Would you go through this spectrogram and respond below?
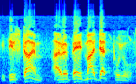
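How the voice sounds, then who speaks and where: A man's voice: on the low side, expressive, unhurried, bright, forceful tone, breathy edge, heavily acted. An actor playing a noble, dignified new king in a 1970s radio drama, with formal and solemn delivery. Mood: solemn, grateful. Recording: noisy old radio broadcast recording.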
